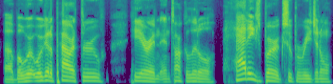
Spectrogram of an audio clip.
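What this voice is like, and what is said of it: Sick, under-the-weather voice. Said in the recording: “It's been a rough week for me, if you cannot already tell by my voice. ... I've been sick all week with some type of cold or flu”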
